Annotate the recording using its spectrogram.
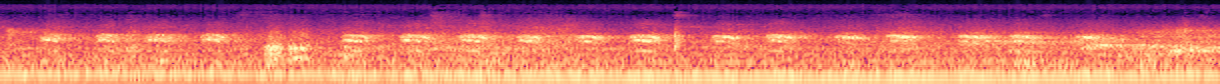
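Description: Faint bird calls repeated in a long, even series of short notes, about two to three a second, over a steady low electrical hum.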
